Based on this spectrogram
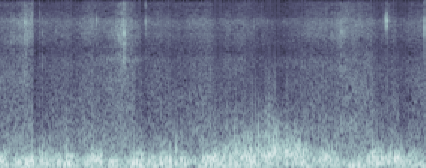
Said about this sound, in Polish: Cały czas mocno wieje u góry.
